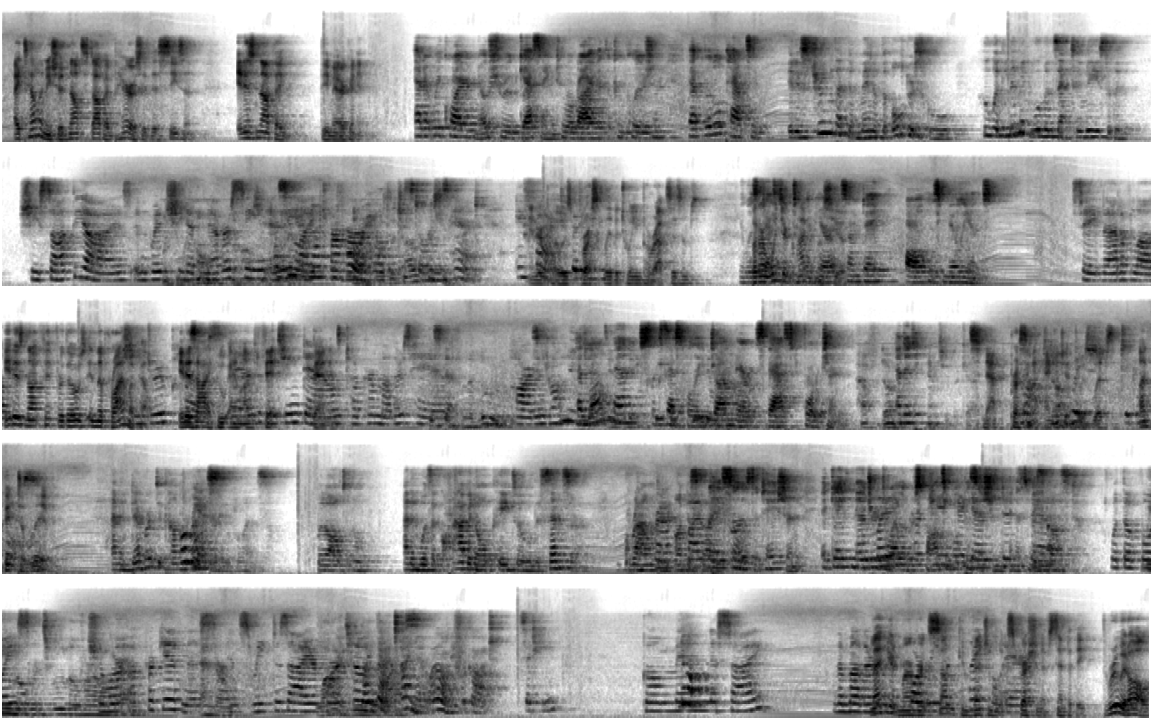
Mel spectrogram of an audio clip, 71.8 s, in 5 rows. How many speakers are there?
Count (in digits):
6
